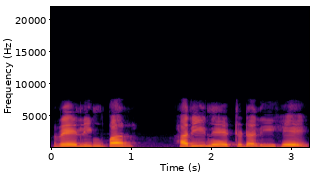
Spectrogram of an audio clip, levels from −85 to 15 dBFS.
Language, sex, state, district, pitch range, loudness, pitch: Hindi, female, Madhya Pradesh, Bhopal, 230-250 Hz, -16 LUFS, 235 Hz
